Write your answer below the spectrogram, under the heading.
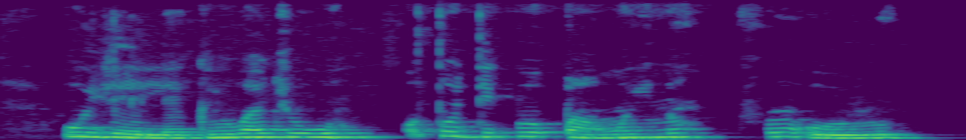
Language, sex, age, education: Yoruba, female, 15-29, tertiary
